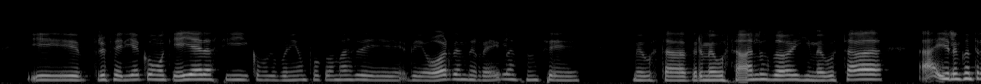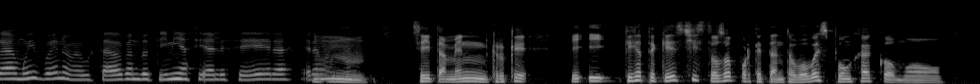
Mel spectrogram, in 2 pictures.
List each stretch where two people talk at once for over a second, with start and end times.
none

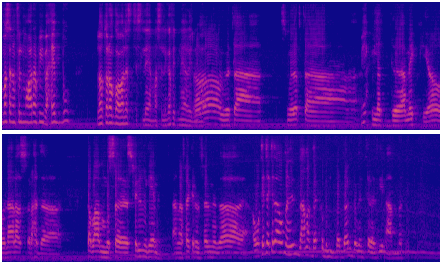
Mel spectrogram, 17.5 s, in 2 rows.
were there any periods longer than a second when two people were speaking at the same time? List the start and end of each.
none

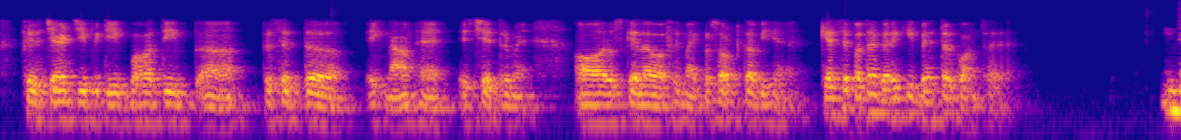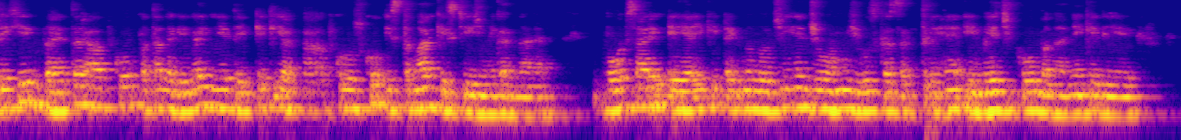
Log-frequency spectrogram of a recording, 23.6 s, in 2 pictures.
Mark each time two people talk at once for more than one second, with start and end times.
none

